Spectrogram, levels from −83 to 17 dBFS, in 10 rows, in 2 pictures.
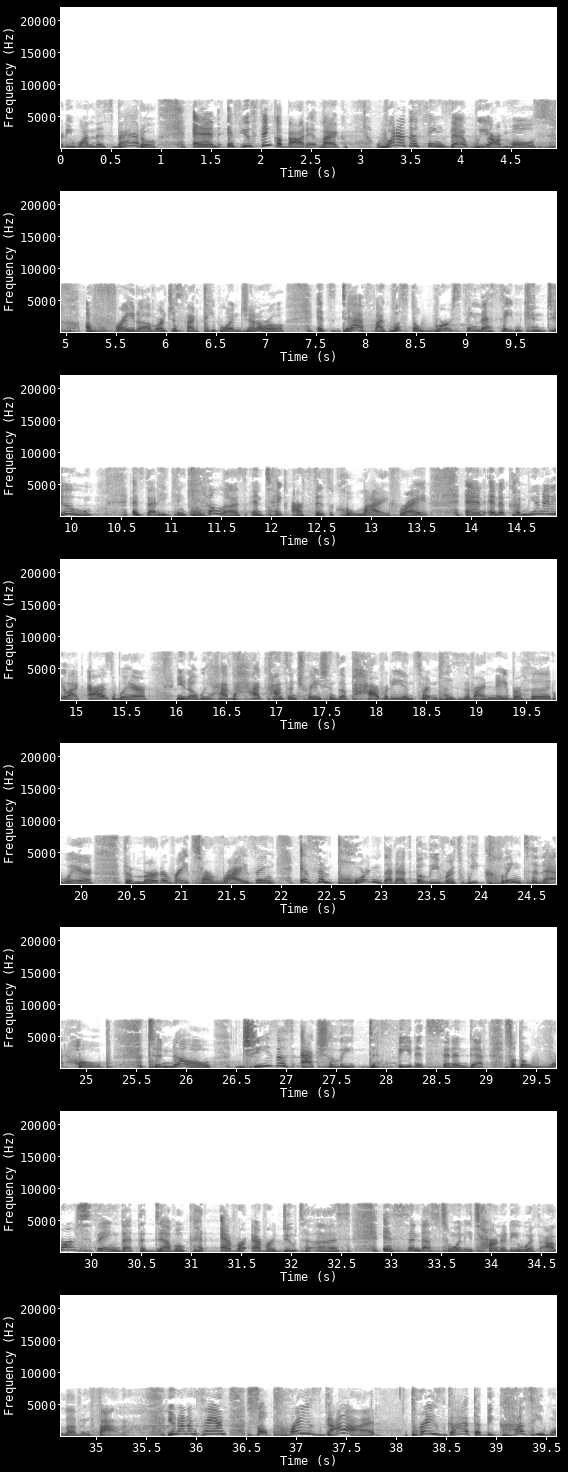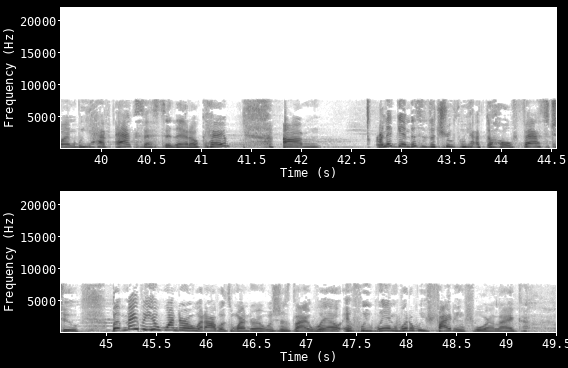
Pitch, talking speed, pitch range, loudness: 255 Hz, 205 wpm, 220-295 Hz, -20 LUFS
